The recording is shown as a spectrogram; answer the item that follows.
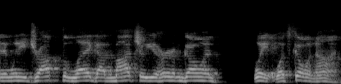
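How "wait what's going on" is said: put-on confused announcer voice. Retelling the announcer's call of the leg drop on Macho, mock-confused Tony Schiavone voice. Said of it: "Like he was confused".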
